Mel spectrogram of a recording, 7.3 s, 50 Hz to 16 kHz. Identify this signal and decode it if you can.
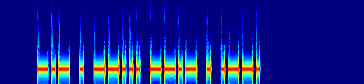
Morse code, heard as a keyed tone, about 17 wpm, 700 Hz. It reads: KE7QEP
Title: USA Call Signs - 6 Characters - Repeated 3x - 17wpm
